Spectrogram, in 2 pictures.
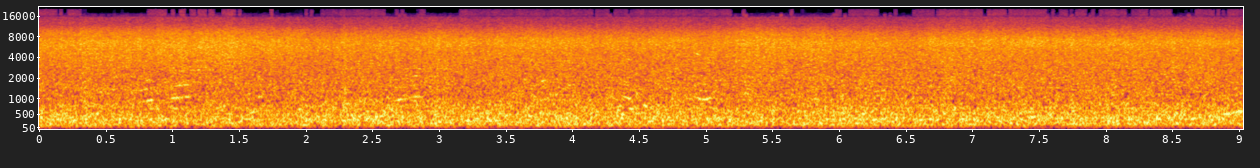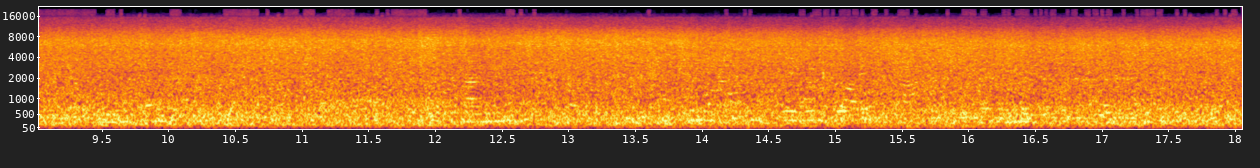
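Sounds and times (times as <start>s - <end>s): waterfall roaring: 0.0s - 18.0s.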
